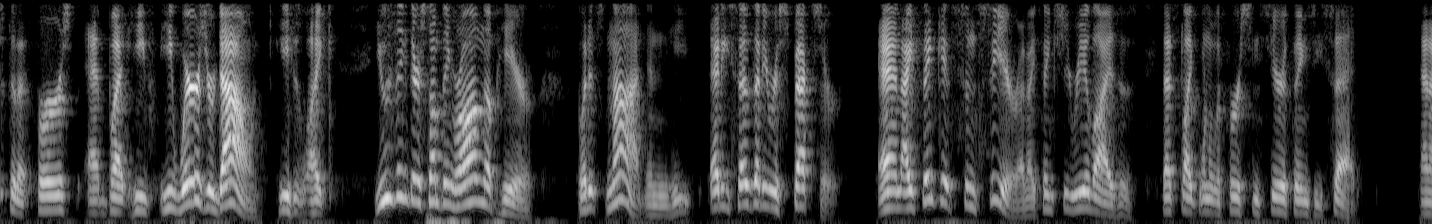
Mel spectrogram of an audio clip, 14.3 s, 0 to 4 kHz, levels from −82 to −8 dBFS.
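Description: At 1.90 to 1.96 s, between "first but he he" and "her down", there is short concealed packet loss. About 40 ms of audio never arrived in time. The receiver filled the gap by extending the preceding sound, then blended back. It sounds like a brief smear. It happens again at 13.48 to 13.51 s, after "first sincere things he", with about 20 ms missing. That one is a quicker wobble. Throughout, the call path passes nothing above 4 kHz.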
